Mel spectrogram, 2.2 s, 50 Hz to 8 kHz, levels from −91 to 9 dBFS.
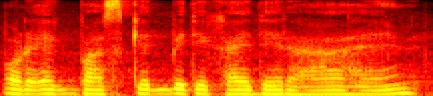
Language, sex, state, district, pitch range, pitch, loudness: Hindi, male, Arunachal Pradesh, Papum Pare, 125-135 Hz, 125 Hz, -16 LUFS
